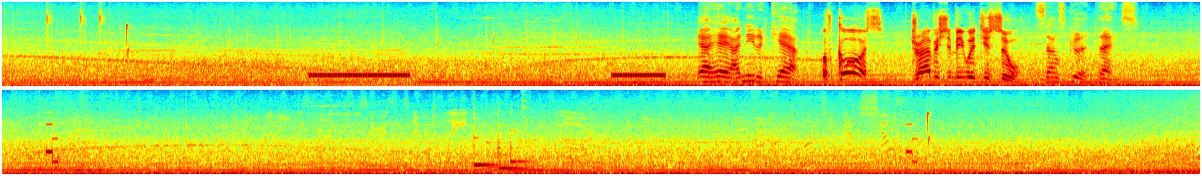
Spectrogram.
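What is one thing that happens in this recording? Traffic hums steadily nearby.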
